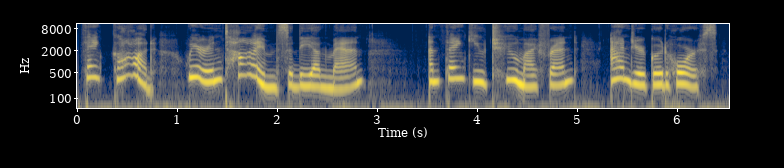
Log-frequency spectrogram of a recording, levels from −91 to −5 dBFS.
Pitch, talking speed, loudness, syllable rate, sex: 275 Hz, 185 wpm, -16 LUFS, 4.6 syllables/s, female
